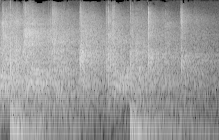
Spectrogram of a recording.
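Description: Basketball thudding twice on a wooden sports-hall floor, the bounces about a second and a half apart, each ringing on in the hall.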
